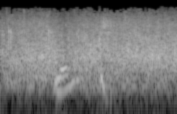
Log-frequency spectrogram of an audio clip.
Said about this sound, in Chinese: 我今生今世发了一个愿，你想不想听听看？好，那么大家鼓掌就是赞成啦。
